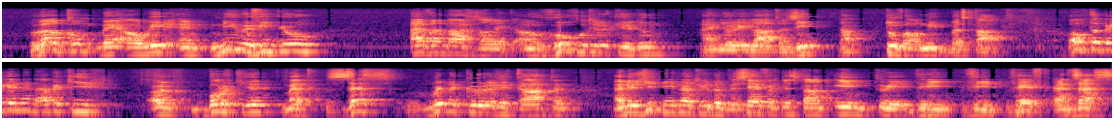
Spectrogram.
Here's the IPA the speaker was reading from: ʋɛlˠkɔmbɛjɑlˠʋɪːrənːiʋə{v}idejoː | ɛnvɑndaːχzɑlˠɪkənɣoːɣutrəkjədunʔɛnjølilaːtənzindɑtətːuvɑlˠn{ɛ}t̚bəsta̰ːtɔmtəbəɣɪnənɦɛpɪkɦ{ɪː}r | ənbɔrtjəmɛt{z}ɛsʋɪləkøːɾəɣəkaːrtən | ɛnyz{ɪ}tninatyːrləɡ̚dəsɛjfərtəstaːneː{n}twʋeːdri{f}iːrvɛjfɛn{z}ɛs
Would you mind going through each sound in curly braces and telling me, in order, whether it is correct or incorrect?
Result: correct, incorrect: i, incorrect: iː, correct, incorrect: i, correct, incorrect: v, correct

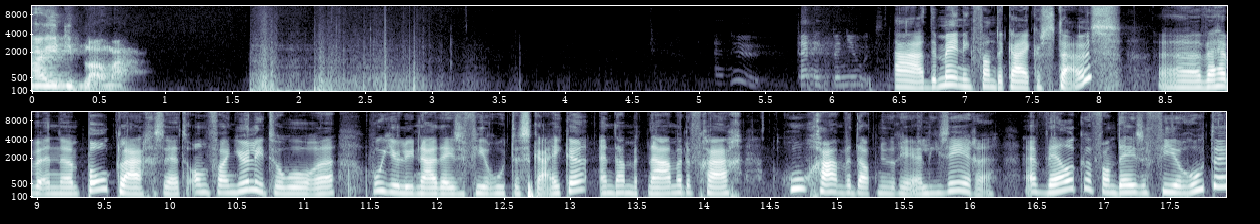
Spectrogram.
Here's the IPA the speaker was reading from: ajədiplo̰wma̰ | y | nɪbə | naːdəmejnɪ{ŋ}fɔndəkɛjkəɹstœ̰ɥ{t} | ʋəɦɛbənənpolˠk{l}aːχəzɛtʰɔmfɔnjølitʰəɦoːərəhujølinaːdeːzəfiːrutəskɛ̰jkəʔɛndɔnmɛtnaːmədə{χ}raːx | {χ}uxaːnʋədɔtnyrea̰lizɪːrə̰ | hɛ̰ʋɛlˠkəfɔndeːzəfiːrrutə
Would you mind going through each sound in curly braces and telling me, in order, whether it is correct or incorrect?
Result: correct, incorrect: s, correct, incorrect: f, incorrect: h

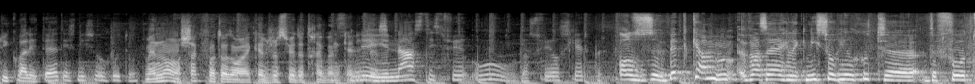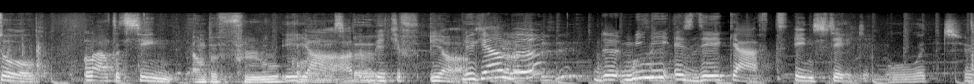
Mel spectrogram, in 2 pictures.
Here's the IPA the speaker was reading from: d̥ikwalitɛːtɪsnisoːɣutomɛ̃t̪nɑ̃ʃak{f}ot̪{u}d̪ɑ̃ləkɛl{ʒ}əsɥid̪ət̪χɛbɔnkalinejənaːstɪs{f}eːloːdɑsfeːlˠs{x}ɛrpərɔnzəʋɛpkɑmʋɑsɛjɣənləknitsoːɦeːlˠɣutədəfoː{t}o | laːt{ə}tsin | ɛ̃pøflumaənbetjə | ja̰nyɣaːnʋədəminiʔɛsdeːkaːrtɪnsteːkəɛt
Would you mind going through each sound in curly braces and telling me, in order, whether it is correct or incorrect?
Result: correct, incorrect: o, correct, correct, correct, correct, correct

